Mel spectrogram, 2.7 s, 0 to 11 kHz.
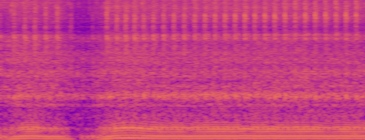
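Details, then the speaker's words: Triumph Daytona 600 motorcycle after flush additive added: steady idle with short throttle blip and light metallic rattle; earlier power loss and rising temperature, owner suspects top-end damage, was not rattling before. "all right i've got a bit of a rattle there right"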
